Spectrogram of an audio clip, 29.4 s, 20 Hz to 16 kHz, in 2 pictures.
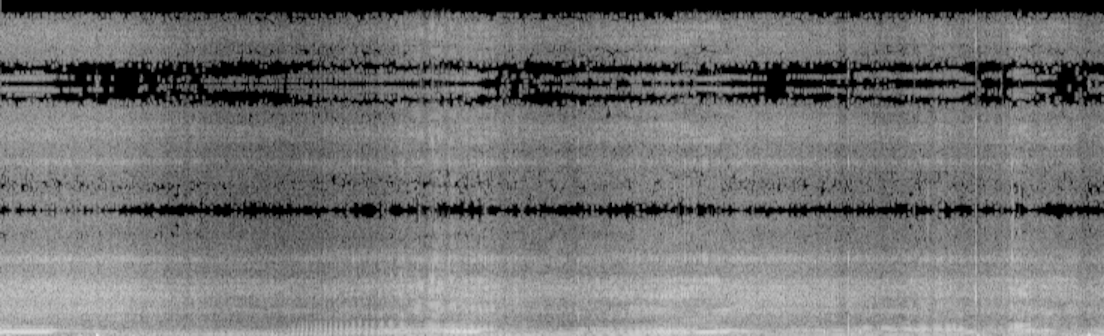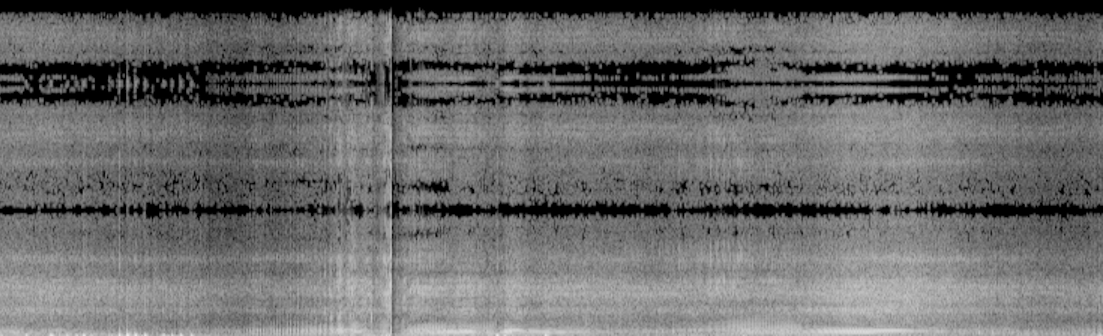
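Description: KTM 450 SMR supermoto's single-cylinder four-stroke engine under race riding: it revs up in repeated rising sweeps through the gears and falls back off the throttle between them. A cluster of sharp knocks comes about halfway through.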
